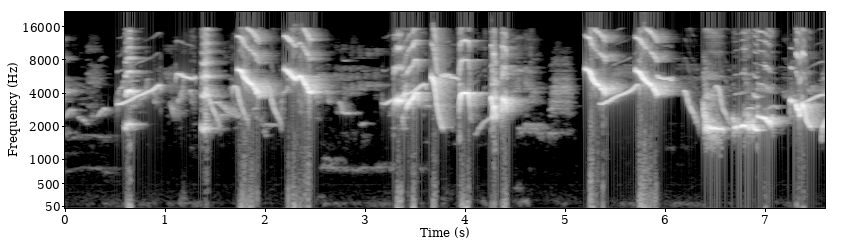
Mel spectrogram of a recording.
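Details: Loud varied Oriental magpie-robin song intended to draw a rival into answering: quick sweeping whistles, sharp clicks and downward-slurred notes in rapid phrases.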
